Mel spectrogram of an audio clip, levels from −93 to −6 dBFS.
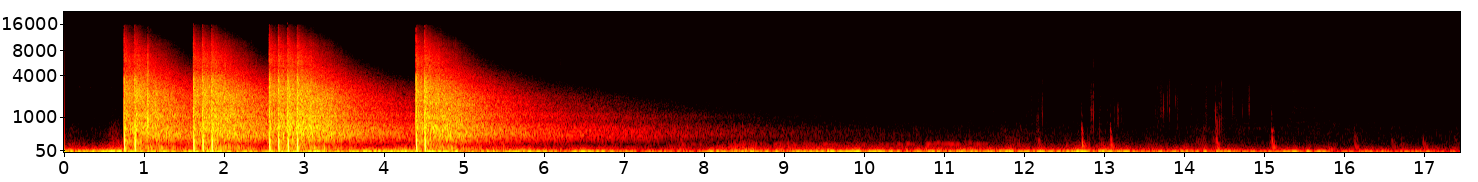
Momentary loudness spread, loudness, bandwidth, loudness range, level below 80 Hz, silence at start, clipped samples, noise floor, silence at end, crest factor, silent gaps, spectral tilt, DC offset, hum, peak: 21 LU; -25 LUFS; 15 kHz; 17 LU; -44 dBFS; 0 s; under 0.1%; -53 dBFS; 0.05 s; 30 dB; none; -4.5 dB/octave; under 0.1%; none; 0 dBFS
